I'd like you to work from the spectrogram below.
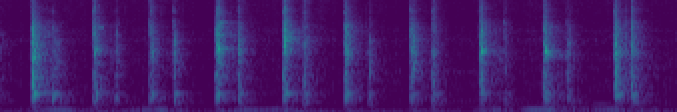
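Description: Keys clack on a new Commodore computer keyboard, about a dozen crisp, close taps in an uneven typing rhythm with short pauses between them.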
